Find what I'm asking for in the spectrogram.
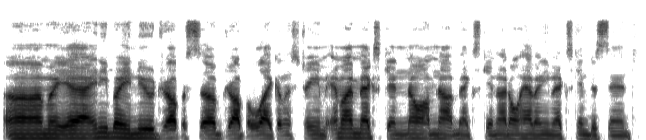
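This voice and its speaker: A man hosts a casual late-night livestream from his car, reading viewer chat aloud, swearing freely, and laughing often. His voice is on the low side, level, fast, and smooth, captured in a dry recording.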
